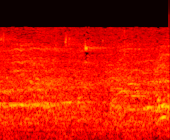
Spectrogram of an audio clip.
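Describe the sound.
A basketball dribbled on the court during a high school game between Western Reserve and Norwalk, its bounces faint under a steady, dense wash of noise.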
